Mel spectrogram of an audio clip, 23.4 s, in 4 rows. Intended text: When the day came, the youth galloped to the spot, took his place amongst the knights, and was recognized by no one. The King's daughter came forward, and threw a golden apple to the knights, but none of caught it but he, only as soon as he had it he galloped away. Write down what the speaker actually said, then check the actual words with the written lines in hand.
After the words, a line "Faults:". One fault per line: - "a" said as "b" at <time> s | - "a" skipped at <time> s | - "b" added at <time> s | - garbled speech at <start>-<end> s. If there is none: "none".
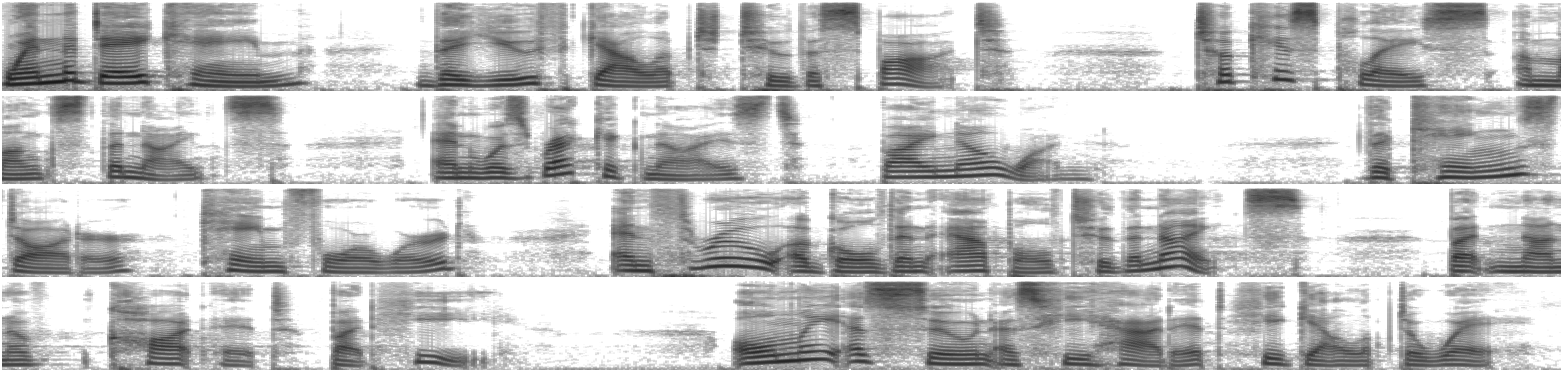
When the day came, the youth galloped to the spot, took his place amongst the knights, and was recognized by no one. The King's daughter came forward, and threw a golden apple to the knights, but none of caught it but he, only as soon as he had it he galloped away.
Faults:
none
